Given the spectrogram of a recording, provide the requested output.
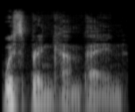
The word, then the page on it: whispering campaign: British English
